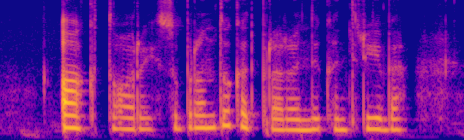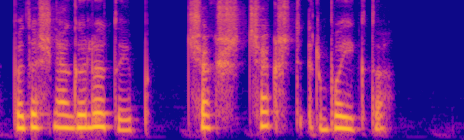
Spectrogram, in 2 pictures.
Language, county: Lithuanian, Marijampolė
